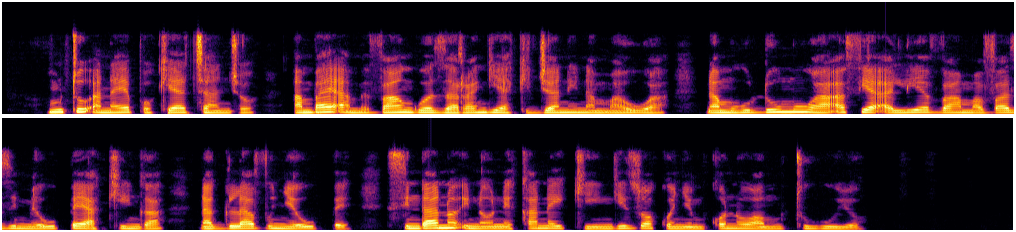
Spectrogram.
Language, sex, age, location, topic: Swahili, female, 25-35, Nairobi, health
